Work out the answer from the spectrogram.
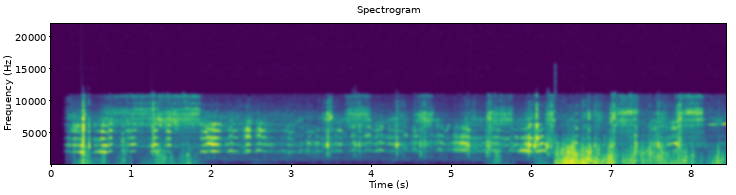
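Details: Masked lapwing (Vanellus miles) at Springlawn, Narawntapu National Park, Tasmania, on 17 November 2014, giving harsh, strident notes in quick repeated bursts, with low rumbling background noise throughout.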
